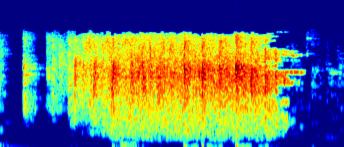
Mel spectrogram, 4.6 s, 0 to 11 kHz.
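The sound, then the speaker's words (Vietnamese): Campers at the 2012 summer camp of the Khánh Hòa Provincial Buddhist Association applaud, a dense wash of many hands clapping that starts with a couple of brief bursts, swells into steady loud applause for about three seconds, then quickly dies away. “Những chàng vỗ tay của các trại viên cho thấy nhu cầu tìm về cội nguồn á là rất cần thiết,”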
